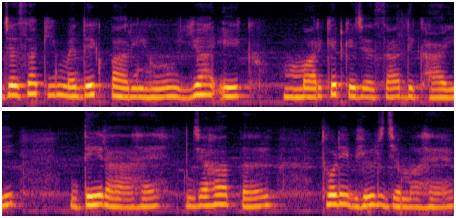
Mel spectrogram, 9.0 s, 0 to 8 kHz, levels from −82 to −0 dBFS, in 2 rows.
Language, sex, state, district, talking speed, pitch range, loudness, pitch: Hindi, female, Chhattisgarh, Sukma, 145 wpm, 195-235 Hz, -17 LUFS, 210 Hz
